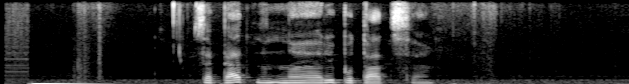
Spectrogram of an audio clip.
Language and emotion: Russian, neutral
